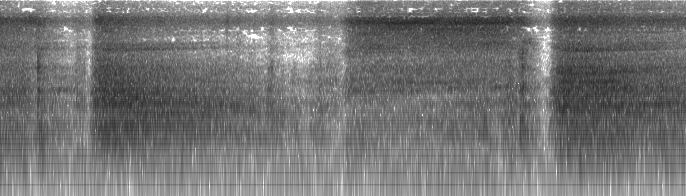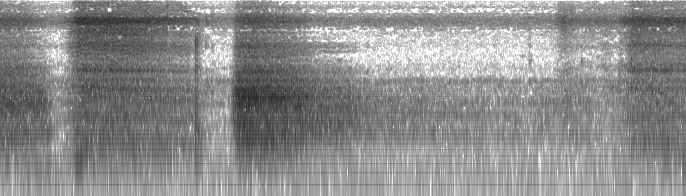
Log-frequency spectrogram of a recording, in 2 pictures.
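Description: Heavy, ragged breathing from someone in a panic attack: a run of loud, harsh breaths with short gaps between them, each breath rasping and airy, with no talk over it.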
